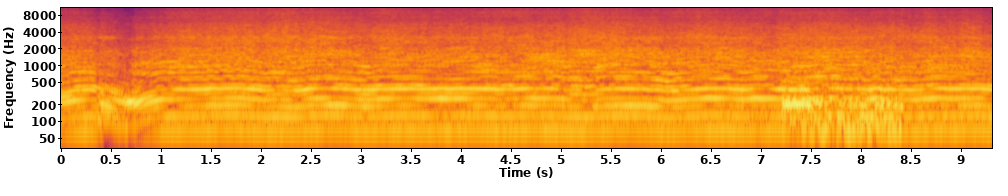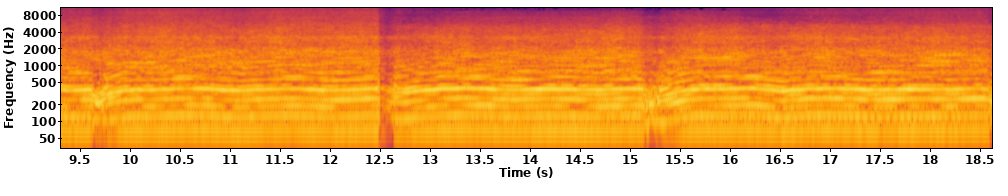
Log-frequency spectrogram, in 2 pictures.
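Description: An off-road quad engine roars up close, revving up and down.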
